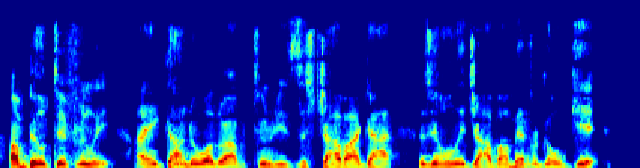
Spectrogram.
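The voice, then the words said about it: Yelled imitation of another person's voice. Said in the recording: “do my Eric Thomas impression? ... I'm fucking just yelling.”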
